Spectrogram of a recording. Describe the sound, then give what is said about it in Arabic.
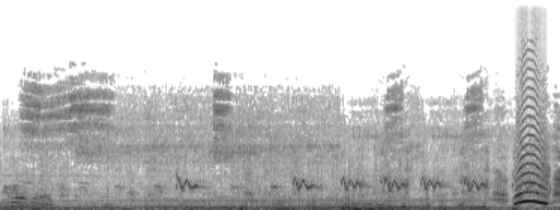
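A wasp buzzing as it sits inside a beehive: a droning hum with repeated wavering chirps over a sustained tonal bed, ending in a loud swooping burst. “فدخلت نونا يا أصدقاء إلى الخلية بحذر، وعند دخولها إلى الخلية رأت الدبور وهو يجلس بغرور”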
